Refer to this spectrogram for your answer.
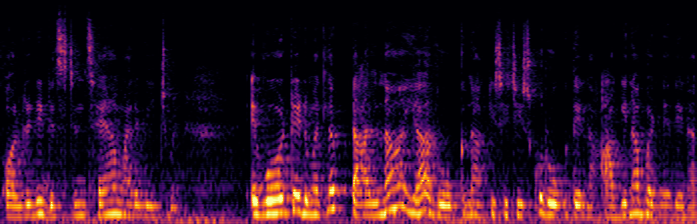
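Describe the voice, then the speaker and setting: A woman's voice: mid-range voice, a little mellow, reverberant, a little hiss or hum. A young woman teaching vocabulary for exam prep, explaining step by step and asking questions she then answers herself. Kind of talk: Hindi-English mixed vocabulary lesson.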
